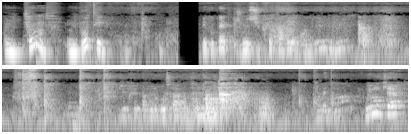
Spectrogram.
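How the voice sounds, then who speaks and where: A young mother vlogging casually at home, rambling and animated with many restarts, and cooing affectionately to her children. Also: mid-range voice, measured pace, pauses often. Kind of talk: casual vlog chat to viewers. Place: home with kitchen. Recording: echoey room with background noise.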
